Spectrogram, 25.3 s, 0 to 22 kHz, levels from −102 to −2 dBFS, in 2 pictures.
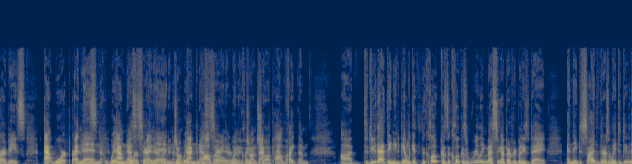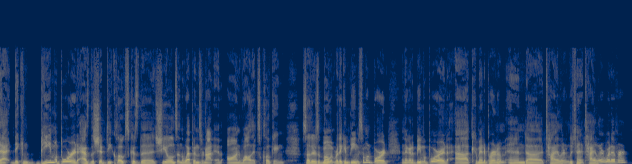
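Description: From 1.44 to 5.76 s, just after "at warp", a doubled audio track appears. A dry, full-band copy trails about 1.5 s behind, roughly 5 dB quieter, and starts and stops abruptly, likely from a second, slower capture path. On a spectrogram the same patterns repeat, shifted right.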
